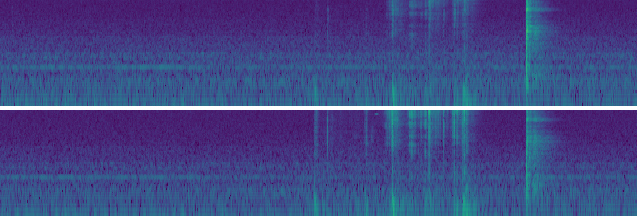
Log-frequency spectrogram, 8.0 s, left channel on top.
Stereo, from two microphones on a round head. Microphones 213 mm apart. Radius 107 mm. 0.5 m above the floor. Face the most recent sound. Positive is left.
turn(degrees=60)  # may be behind; listen again after turning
